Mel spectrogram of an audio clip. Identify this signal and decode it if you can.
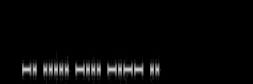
Morse code, heard as a keyed tone, about 46 wpm, 700 Hz. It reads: N5BYI
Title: USA Call Signs - 3x Character Spacing - 45wpm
